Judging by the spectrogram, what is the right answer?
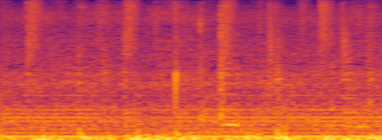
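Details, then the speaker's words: Modified JMK amplifier, with a previously altered transformer and messy wiring, producing a steady low mains hum. "Di sini memang ada mengeluarkan suara dengungan. Jadi di sini bisa sahabat dengar suaranya seperti ini. Jadi kurang bersih."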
